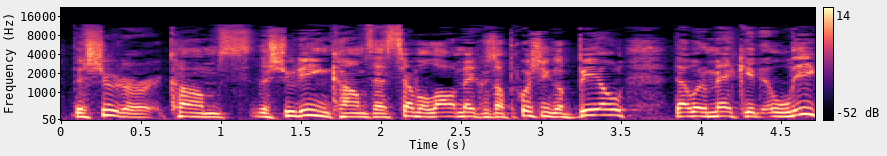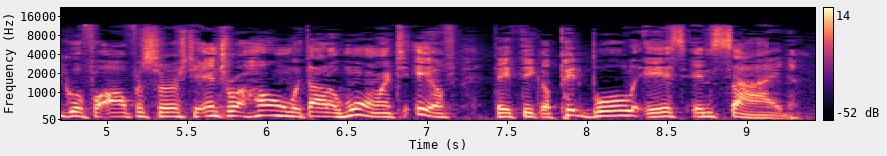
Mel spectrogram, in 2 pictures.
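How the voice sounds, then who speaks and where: Man, morning news anchor, husky, fairly high voice, scripted read.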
